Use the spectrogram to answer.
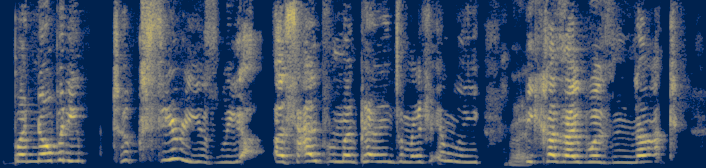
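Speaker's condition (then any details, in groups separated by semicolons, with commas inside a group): Cerebral palsy; spastic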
